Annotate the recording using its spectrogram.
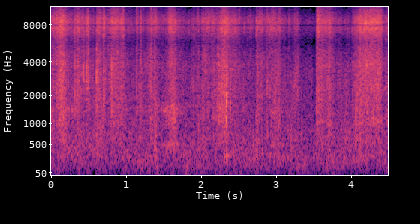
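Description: Footsteps crunching through dry leaf litter on a forest trail at a walking pace, a crisp crunch about every half second.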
